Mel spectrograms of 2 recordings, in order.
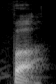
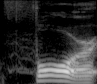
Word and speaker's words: for: Now, for can be fa. When we speak a little quickly, it can be fa. Now, for is the strong pronunciation of for, with this strong or sound, right? Fa is the weak pronunciation.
